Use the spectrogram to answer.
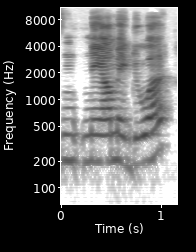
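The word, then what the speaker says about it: Nyame Dua: symbol and that's actually called uh Naomi sorry I might mispronounce this actually it's naomedua and it means God's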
